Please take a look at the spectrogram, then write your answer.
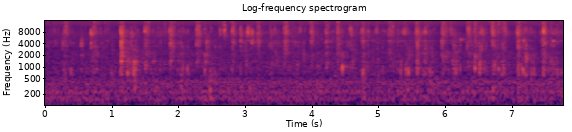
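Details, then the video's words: Terrier mix pet dog, male, eating his dinner of canned food mixed with kibble; steady wet, mushy smacks and chewing clicks come several times a second over a low steady hum. "Dog eating yummy food"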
